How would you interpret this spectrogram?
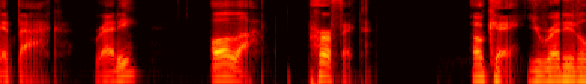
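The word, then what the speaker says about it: hola: Your number one most important word is ola. Now, let's get the pronunciation just right. It's o l a. That h at the beginning totally silent.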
